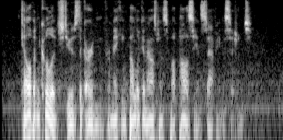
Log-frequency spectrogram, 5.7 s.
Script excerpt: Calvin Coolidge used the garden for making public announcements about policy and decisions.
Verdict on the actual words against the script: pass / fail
fail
